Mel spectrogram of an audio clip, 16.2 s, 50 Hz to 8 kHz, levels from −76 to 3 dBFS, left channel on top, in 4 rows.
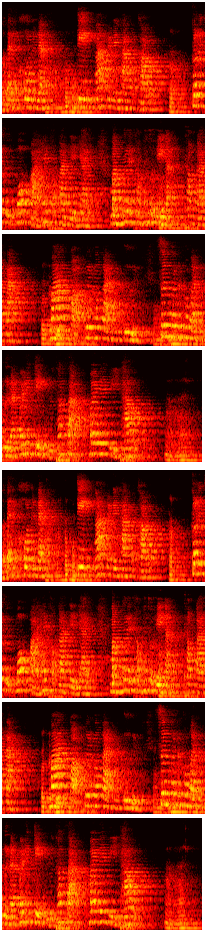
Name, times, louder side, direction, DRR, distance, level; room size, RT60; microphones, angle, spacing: voice 1, 0.0-0.8 1.5-3.0 3.8-7.4 7.7-8.3 9.0-10.8 11.2-14.9, right 1 dB, 65° right, -9 dB, 0.7 m, -24 dB
voice 2, 0.9-1.5 3.3-3.4 7.2-7.5 8.9-9.3 11.1-11.7 15.4-15.9, right 1 dB, 25° right, 1 dB, 0.4 m, -28 dB
4.1 x 2.7 x 2.8 m, 1.4 s
head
